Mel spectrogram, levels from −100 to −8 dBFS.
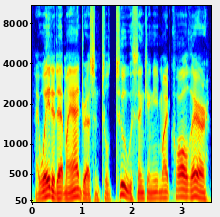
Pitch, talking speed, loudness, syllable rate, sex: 100 Hz, 200 wpm, -16 LUFS, 5.0 syllables/s, male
